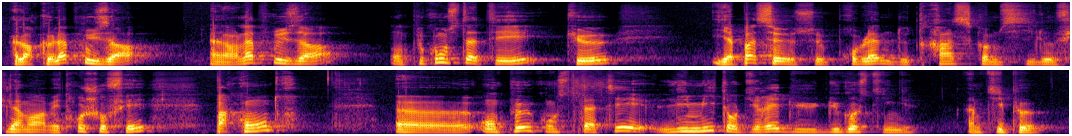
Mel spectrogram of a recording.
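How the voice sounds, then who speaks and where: A man giving a casual spoken product review, hesitant, with many pauses and filler sounds. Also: a little high. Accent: non-native in English words.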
